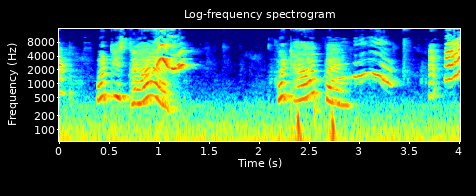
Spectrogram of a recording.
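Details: Captive Indian ringneck parakeet trying to talk: two groups of babbling, word-like warbles with up-and-down pitch, the second ending in a long falling tone and a high squeak.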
